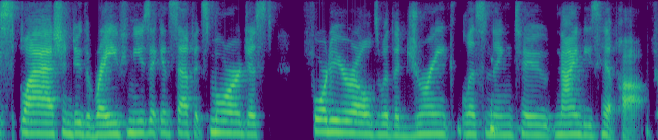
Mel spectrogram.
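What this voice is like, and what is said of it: Southern American accent. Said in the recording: “I butcher everything with my Southern accent.”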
